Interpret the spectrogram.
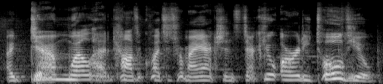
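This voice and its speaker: A woman voicing an angry, foul-mouthed teenage boy with a gruff, combative manner, as in an audiobook drama. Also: mid-range voice, steady tone, normal speed, bright, forceful tone. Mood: defensive anger.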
